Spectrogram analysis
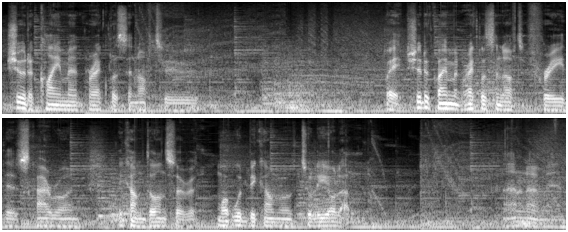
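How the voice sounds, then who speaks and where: A man's voice: low-pitched, steady tone, normal speed, pauses often, music in the background. A man streaming a video game, reading dialogue aloud and adding casual, laid-back asides.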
